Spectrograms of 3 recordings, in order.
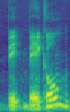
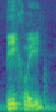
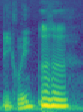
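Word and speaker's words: Biechele: um let's see bakel is pronounced okay it's pronounced beakley it's a b-i-e-c-h-e-l-e it's pronounced beakly i don't know who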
